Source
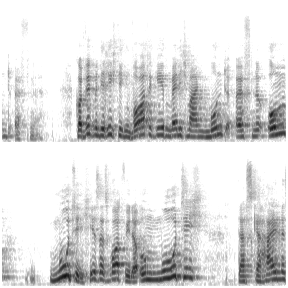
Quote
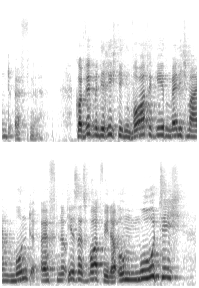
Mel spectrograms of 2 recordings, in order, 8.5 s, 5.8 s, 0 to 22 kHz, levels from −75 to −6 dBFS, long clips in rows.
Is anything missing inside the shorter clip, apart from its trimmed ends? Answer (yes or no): yes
